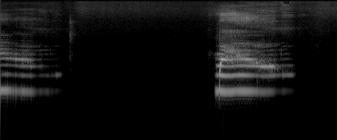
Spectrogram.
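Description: A cat meows twice, close and clear, separated by about a second and a half of silence, the second call longer and slightly louder.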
